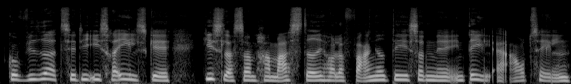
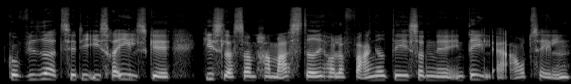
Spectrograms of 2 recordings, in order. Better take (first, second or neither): first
